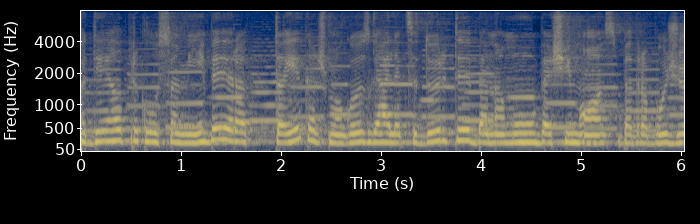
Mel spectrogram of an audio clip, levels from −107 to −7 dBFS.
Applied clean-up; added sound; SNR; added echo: none; Wind instrument, woodwind instrument; 15 dB; reverberation time 1.5 s.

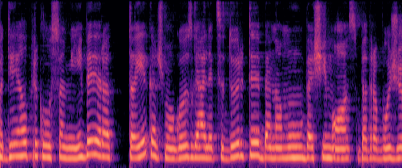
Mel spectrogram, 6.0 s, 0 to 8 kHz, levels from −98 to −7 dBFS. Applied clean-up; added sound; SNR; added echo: neural mask model DeepFilterNet 3.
